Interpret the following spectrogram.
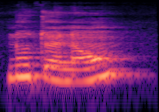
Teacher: con la E cerrada y la nasal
